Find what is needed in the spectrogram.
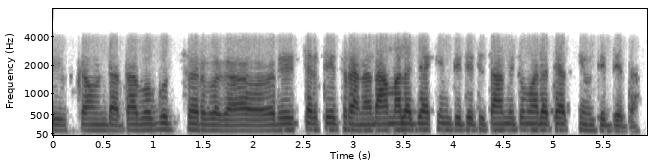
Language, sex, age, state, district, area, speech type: Marathi, male, 18-30, Maharashtra, Nanded, rural, conversation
